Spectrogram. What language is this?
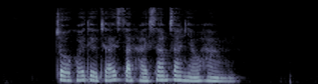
Cantonese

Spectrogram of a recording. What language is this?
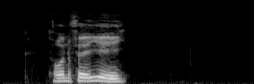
Kabyle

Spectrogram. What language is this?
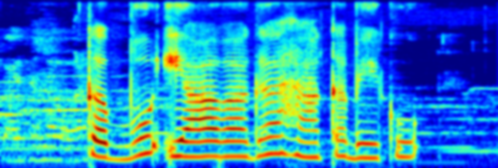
Kannada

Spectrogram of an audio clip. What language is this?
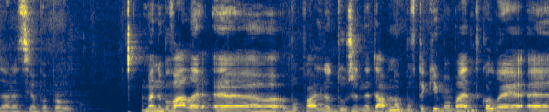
Ukrainian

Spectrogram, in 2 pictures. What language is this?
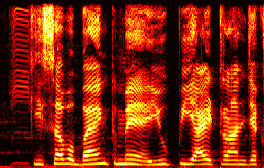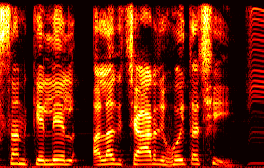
Maithili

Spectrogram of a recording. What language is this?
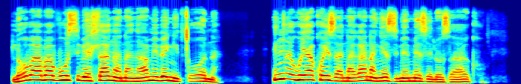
North Ndebele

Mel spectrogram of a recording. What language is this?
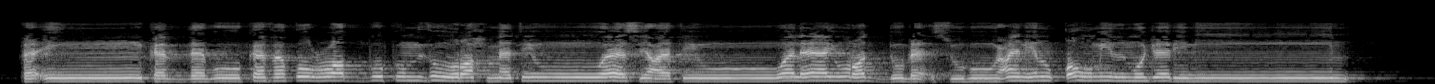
Arabic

